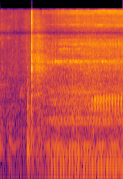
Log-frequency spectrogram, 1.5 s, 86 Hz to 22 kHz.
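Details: Quiet nebulizer compressor, about 8 L/min flow, for a boy with cystic fibrosis starting his mask treatment: a click, then steady soft motor hum with faint rapid buzz.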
